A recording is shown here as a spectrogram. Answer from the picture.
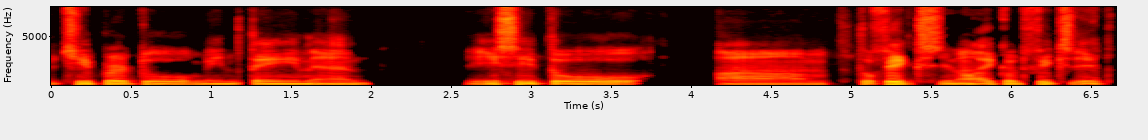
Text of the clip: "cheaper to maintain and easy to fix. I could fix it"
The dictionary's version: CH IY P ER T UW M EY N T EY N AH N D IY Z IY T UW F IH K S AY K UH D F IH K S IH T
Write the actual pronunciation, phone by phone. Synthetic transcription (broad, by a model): CH IY P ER T UW M EY N T EY N AH N D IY S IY T UW F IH K S AY K UH D F IH K S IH T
